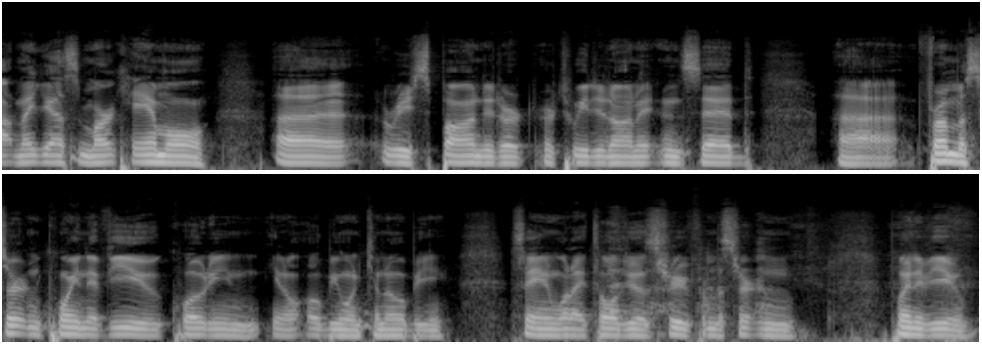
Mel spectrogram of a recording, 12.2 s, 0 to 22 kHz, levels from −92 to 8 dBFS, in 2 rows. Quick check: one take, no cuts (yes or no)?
yes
